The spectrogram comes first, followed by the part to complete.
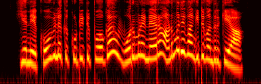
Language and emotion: Tamil, surprised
